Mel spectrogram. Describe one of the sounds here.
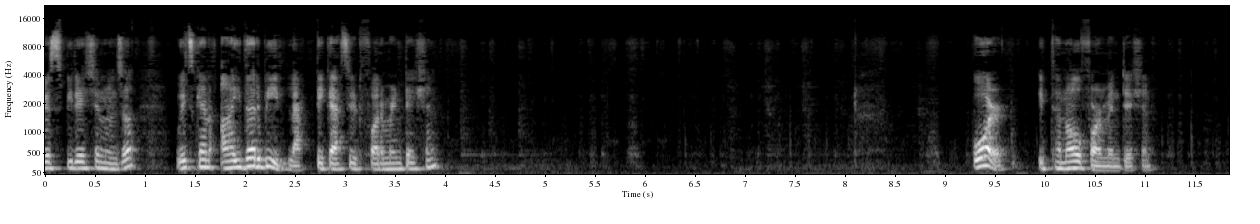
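A marker squeaks on paper as it writes.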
